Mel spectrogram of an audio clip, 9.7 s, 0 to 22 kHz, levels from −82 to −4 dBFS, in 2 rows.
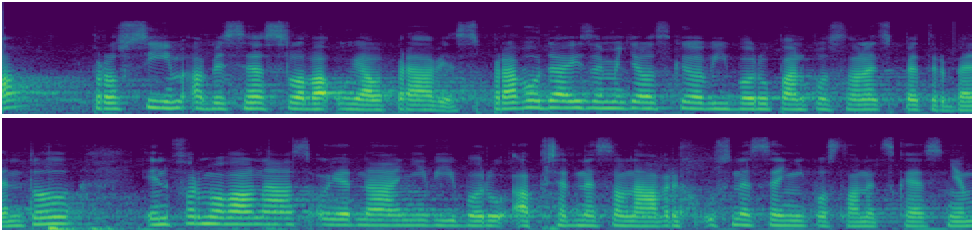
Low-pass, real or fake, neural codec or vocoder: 10.8 kHz; real; none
